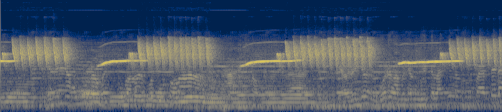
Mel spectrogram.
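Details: Competition bar-winged prinia in lively full ngebren song: each phrase opens with a thin upslurred whistle and runs into a loud, rapid, buzzing trill lasting about a second, the pattern repeating steadily.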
